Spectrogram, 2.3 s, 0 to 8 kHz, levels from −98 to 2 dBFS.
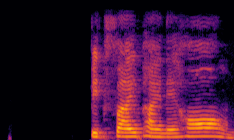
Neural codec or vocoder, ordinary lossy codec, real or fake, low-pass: none; none; real; 7.2 kHz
